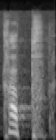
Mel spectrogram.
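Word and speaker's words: כף: 카프, 키역 발음.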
